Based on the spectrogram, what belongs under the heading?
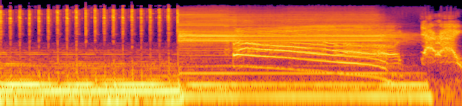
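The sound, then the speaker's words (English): A loud, harsh game show buzzer blares for several seconds as the clock runs out on a contestant's instant-cash round, cutting in after a run of rapid, steady ticking beeps, with a falling electronic tone sliding underneath before it stops. “Well, the buzzer went off.”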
